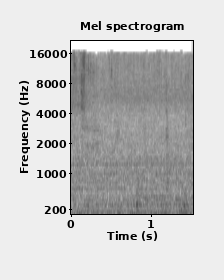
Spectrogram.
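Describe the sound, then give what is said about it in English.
A train rumbles as it comes onto the main line and gathers speed, heading south towards Southampton Airport: a steady, loud low-pitched roar with a faint airy hiss above it, continuous throughout with no voices. “The train has just come onto the main line at the exact same time that I've just taken a bite out of this flapjack.”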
